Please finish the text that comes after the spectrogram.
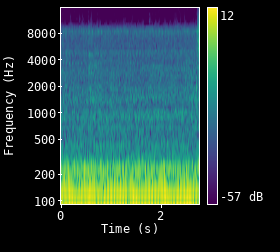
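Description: Up close, a 2012 Porsche 911 Carrera S PDK Coupe Launch Edition idles with a steady, deep, throaty rumble that stays even and unbroken throughout.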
